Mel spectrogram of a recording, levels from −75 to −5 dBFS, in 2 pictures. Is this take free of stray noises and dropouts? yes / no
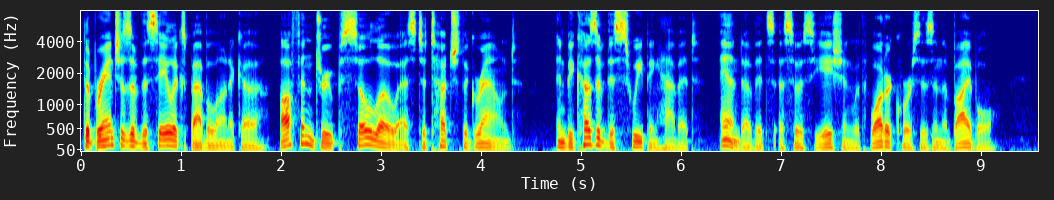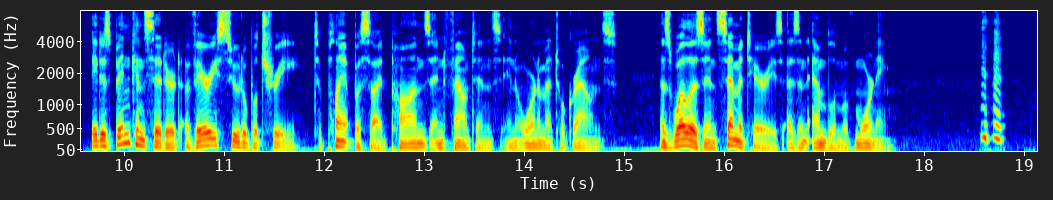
no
